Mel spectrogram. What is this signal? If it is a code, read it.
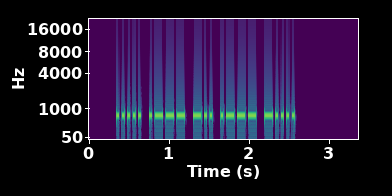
Morse code, heard as a keyed tone, about 36 wpm, 700 Hz. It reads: 5JDJ6
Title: Five Challenging Letter-Number Combinations 35wpm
